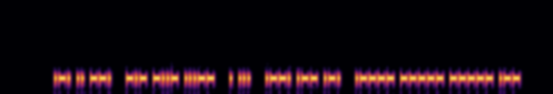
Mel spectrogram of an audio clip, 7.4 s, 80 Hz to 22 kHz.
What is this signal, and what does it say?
Morse code, heard as a keyed tone, about 40 wpm, 700 Hz. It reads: RIG KX3 ES PWR 100W
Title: Practice QSO - Exchange 2 - Info - 40wpm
